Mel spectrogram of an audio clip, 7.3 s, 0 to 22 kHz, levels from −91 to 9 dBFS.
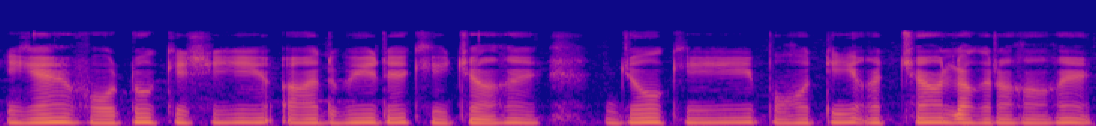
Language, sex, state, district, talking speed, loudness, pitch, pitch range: Hindi, male, Uttar Pradesh, Jyotiba Phule Nagar, 125 wpm, -32 LUFS, 130 Hz, 120-135 Hz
